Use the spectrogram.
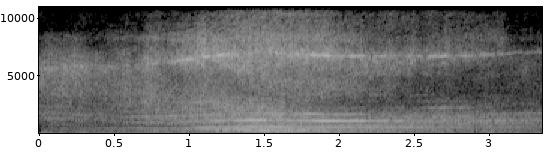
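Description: An airplane passes the camera with a whining, droning jet roar that swells to a peak midway and then eases off, heard alone without talk.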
